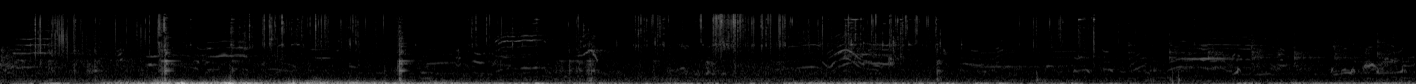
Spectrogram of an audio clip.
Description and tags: OWI Metal chains
Metal chains from a wooden bridge on a jungle gym
Chain, metal, wood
